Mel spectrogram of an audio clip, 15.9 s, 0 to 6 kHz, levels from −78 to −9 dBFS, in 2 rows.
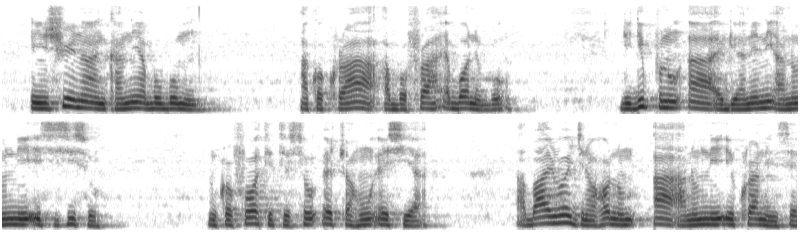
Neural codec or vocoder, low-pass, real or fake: none; 5.4 kHz; real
